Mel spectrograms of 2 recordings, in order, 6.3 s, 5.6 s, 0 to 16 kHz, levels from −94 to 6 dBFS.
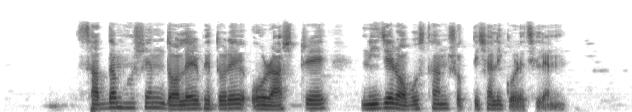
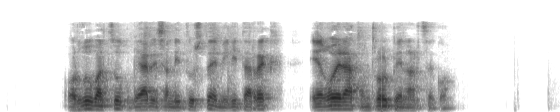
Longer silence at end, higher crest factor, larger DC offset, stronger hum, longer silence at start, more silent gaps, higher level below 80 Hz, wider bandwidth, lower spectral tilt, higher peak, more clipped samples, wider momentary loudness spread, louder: second, 0.7 s vs 1.1 s; about the same, 20 dB vs 20 dB; neither; neither; about the same, 0.8 s vs 0.7 s; second, none vs 3.05-3.10 s; about the same, -52 dBFS vs -56 dBFS; about the same, 7.6 kHz vs 7.8 kHz; about the same, -6 dB/octave vs -5 dB/octave; about the same, -2 dBFS vs 0 dBFS; neither; about the same, 10 LU vs 12 LU; about the same, -20 LUFS vs -19 LUFS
